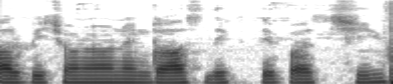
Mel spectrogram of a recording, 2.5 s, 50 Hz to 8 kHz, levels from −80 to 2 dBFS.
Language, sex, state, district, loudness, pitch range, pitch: Bengali, male, West Bengal, Paschim Medinipur, -18 LUFS, 115-120 Hz, 120 Hz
